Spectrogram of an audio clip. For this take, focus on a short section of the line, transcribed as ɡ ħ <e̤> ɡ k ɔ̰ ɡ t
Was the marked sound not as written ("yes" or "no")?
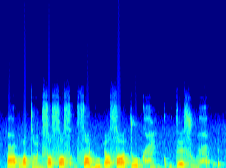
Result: no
